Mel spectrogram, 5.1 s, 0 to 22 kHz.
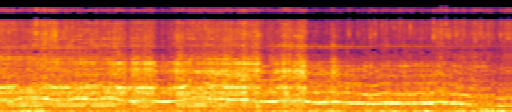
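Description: Brushed 550 electric motor and gears of an MST CFX-W RC rock crawler whining as it crawls up rocks. The pitch wavers, then sinks lower in the second half, with a few short clicks and crunches along the way.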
